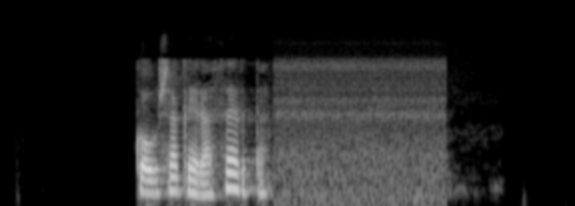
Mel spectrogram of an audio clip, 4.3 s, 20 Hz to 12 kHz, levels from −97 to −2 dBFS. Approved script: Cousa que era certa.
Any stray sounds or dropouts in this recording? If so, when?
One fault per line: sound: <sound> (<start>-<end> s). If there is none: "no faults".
no faults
